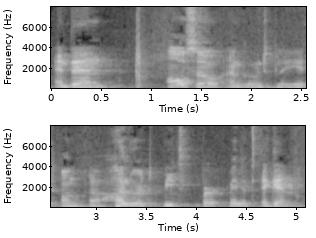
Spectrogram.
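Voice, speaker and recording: With noticeable background noise and audible room echo, a man speaks at a fairly high pitch with very wide pitch swings. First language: not English. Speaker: drum teacher. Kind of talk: tutorial.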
